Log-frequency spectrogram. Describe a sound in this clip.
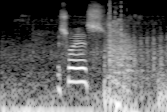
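An arrow thuds into a machine with a sharp crack.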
